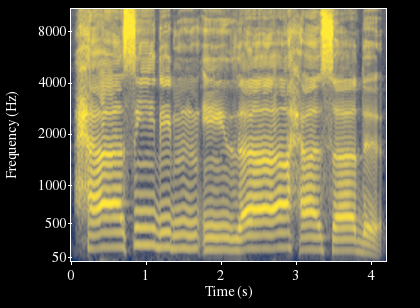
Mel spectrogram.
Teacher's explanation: دال کے نیچے دو زیر ہیں، یہ نون تنوین ہے، اس کے بعد حروف حلقی میں سے حمزہ ہے تو غنہ نہیں کریں گے۔ حاسدٍ اذا حسد، دال پر قلقلہ کریں گے وقف کی حالت میں۔ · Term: اظہار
